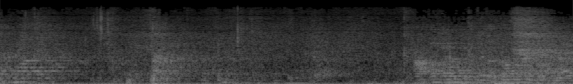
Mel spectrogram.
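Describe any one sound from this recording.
A man talks casually nearby in a large echoing hall.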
